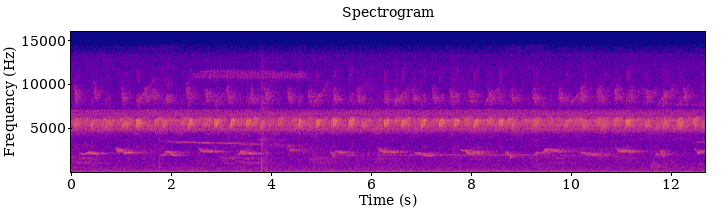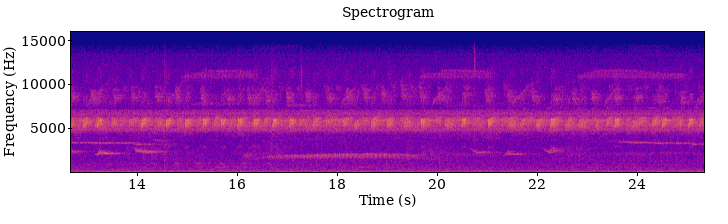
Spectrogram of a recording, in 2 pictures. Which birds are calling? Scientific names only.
Amazona farinosa, Turdus hauxwelli, Cacicus solitarius, Cyanoloxia rothschildii, Formicarius analis, Patagioenas plumbea, Dendrexetastes rufigula, unidentified bird, Campylorhynchus turdinus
